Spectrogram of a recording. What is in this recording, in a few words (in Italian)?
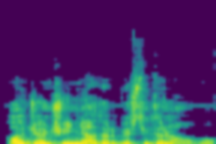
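"incigna", crespinese dialettale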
